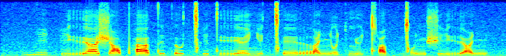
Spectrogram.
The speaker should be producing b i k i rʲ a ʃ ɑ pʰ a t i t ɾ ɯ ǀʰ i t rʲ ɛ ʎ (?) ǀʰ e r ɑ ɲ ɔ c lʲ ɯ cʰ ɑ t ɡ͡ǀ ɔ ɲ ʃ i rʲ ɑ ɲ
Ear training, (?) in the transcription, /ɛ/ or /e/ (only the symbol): e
